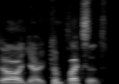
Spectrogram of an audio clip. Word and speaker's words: Complexant: I'm like, "Oh, you know, Complex Ant." Like, they're like, "What?" "What did you say?" Well, I think of com- complex and then put ant on the end of it. That's how you spell it.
